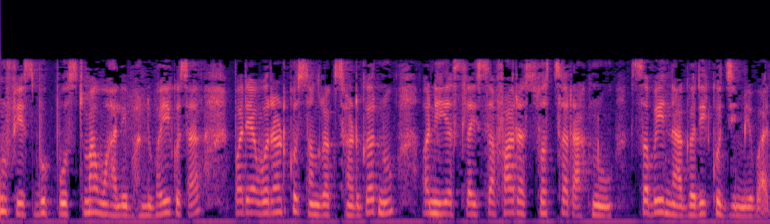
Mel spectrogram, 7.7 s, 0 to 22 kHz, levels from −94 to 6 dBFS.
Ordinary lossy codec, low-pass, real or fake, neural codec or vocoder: none; 7.2 kHz; real; none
